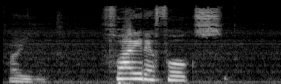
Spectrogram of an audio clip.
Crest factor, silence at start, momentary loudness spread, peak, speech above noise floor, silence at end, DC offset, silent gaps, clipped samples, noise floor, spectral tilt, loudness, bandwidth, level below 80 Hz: 16 dB; 0.1 s; 16 LU; 0 dBFS; 21 dB; 0.6 s; under 0.1%; none; under 0.1%; -36 dBFS; -4 dB/octave; -15 LUFS; 16.5 kHz; -36 dBFS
